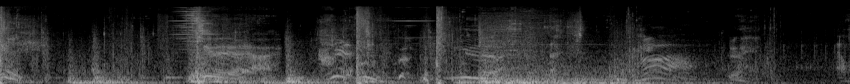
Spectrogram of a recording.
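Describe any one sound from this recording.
A warrior grunts and shouts while fighting.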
